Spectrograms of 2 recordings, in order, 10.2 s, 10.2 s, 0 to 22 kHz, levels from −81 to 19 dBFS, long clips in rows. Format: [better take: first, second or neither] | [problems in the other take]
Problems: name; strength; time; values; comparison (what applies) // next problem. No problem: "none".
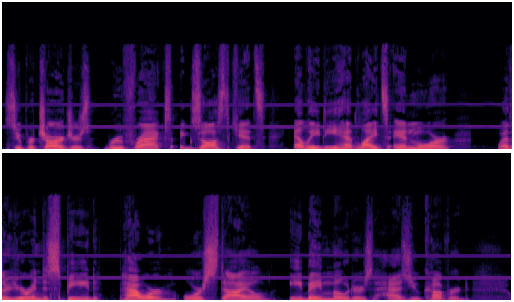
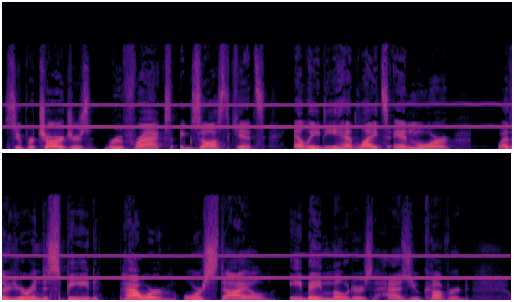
first | high-pitched whine; loud; throughout; 3.5 kHz, 9 dB below the speech; faint in the first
